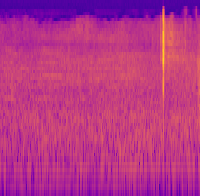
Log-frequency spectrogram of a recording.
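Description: Wooden baseball bat cracking against a pitched ball once, about one and a half seconds in: a sharp, very short crack over steady ballpark background noise. It is the contact on a line-drive base hit.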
